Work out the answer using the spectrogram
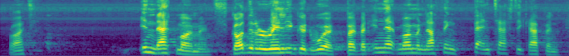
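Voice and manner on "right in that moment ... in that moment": louder, higher testimony driven hard; rising sermon fervour from the pulpit; fired-up preaching. Acted. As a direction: preach the story at full force.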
